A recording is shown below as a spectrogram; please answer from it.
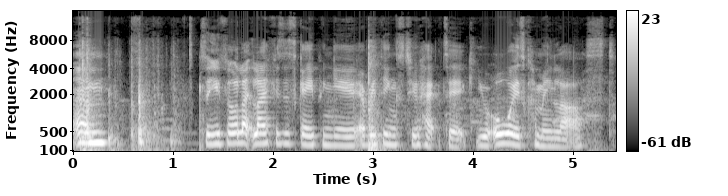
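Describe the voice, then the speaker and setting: With an English accent, a woman speaks at a moderate pace in a fairly high pitch with fairly even intonation, against noticeable background noise. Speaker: fitness coach. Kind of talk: live stream chat. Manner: casual, many fillers.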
